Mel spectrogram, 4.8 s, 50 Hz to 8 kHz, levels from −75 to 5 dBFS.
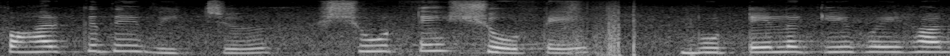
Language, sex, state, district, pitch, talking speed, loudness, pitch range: Punjabi, female, Punjab, Kapurthala, 270 Hz, 115 wpm, -19 LUFS, 235-280 Hz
